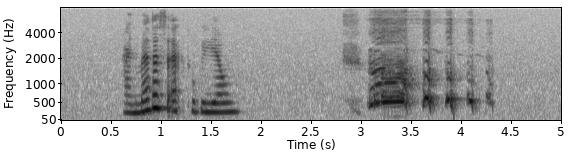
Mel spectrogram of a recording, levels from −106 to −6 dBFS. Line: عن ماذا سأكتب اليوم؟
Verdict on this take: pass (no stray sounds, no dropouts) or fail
fail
